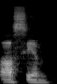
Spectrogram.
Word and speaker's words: Ossian: Oh, he's pronounced it the other way, Ossian.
